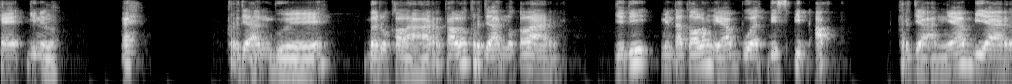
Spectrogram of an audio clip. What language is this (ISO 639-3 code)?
ind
